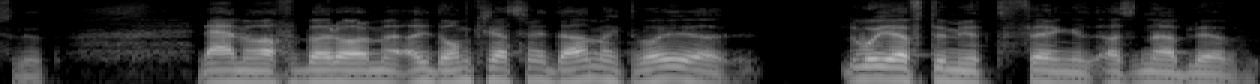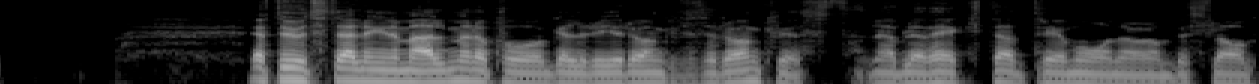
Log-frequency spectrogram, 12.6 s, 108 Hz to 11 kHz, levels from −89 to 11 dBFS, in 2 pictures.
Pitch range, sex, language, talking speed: 90-115 Hz, male, Swedish, 200 wpm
